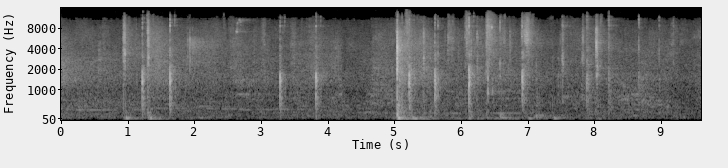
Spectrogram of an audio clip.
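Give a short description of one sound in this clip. A ping-pong ball clicks back and forth off paddles and the table.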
